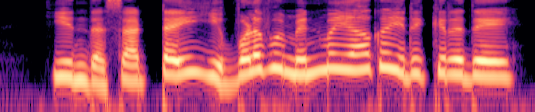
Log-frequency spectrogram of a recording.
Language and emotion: Tamil, surprised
